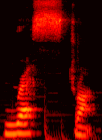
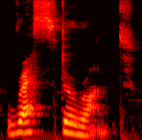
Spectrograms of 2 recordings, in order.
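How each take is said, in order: First: The word is said with two syllables. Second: The word is said with three syllables. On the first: "reduce that down to just two" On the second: "if you find that a little tricky, stick with restaurant"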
